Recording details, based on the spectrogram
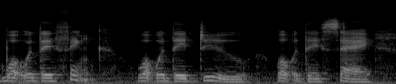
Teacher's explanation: What would they is kind of one shorter phrase, and then do, think, say, those are all stretched.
